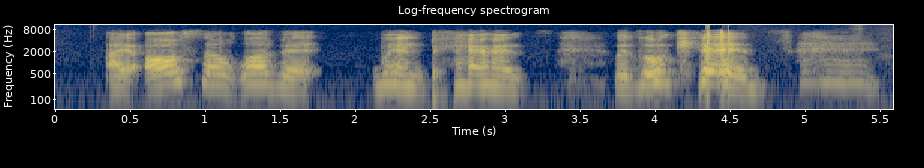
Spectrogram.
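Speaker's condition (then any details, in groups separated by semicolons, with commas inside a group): Down syndrome; walked later than other children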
